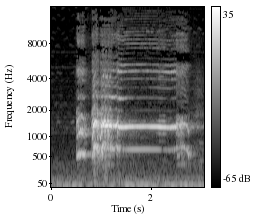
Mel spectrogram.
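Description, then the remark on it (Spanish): A single loud rooster crow rings out at dawn, a harsh, strained cock-a-doodle-doo that rises, holds a long drawn-out note and then drops off at the end. “Y de repente, con una estridencia preternatural, el canto de un gallo rasgó el aire diáfano de la madrugada.”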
